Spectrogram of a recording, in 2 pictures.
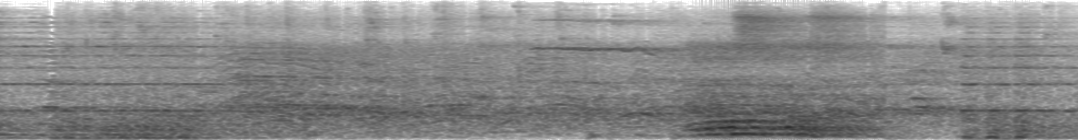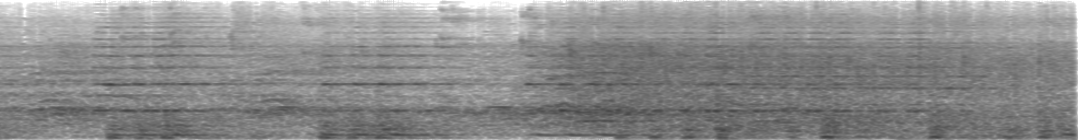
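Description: Basketball being dribbled on a hardwood court during live play, a run of low thuds, with players' and spectators' voices echoing in the arena. A loud shout stands out about five seconds in, and the crowd noise rises over the last few seconds.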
